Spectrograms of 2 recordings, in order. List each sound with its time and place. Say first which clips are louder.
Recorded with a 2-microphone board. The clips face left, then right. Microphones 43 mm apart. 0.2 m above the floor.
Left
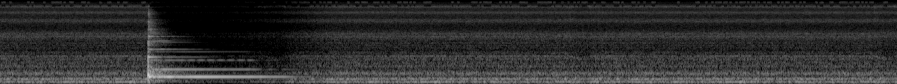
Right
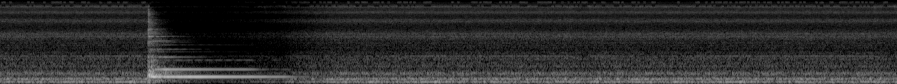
1.5 s dishes clattering: even; 50° left (ahead or behind), 1.2 m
